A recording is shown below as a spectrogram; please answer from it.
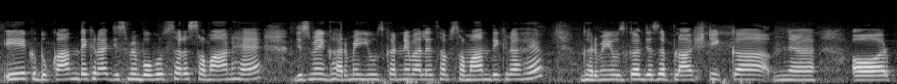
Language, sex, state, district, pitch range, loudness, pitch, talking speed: Hindi, female, Delhi, New Delhi, 220-240 Hz, -14 LUFS, 230 Hz, 200 wpm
